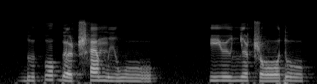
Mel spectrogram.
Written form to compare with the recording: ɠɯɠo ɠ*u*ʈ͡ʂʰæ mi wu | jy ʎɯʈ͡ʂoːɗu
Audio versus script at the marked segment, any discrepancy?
yes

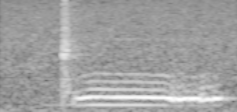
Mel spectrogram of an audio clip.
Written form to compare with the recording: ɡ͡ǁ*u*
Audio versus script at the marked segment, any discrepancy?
yes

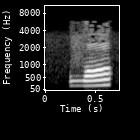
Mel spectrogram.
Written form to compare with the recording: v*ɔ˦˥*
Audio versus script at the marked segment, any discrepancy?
no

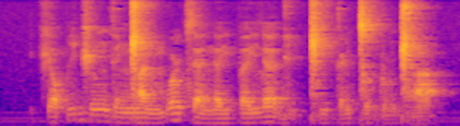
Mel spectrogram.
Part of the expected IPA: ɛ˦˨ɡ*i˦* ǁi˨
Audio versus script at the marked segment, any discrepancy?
yes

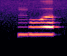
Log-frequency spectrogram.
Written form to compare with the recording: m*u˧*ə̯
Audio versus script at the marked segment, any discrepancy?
no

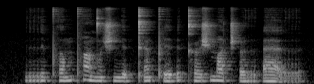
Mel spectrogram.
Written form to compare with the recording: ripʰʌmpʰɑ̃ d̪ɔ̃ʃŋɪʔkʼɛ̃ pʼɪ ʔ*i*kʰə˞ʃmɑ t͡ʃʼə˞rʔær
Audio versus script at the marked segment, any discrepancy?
yes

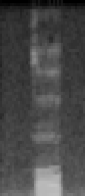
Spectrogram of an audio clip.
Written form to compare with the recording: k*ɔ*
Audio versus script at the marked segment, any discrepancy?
no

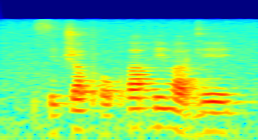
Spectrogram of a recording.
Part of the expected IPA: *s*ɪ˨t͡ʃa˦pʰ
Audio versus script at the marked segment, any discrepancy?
no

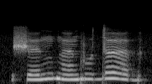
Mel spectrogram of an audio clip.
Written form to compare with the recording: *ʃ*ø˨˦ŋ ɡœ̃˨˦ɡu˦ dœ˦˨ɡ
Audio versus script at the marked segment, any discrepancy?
no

